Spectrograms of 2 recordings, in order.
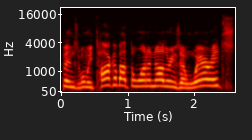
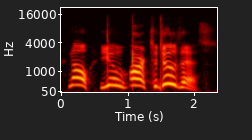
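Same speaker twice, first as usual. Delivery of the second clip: usual speaking voice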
